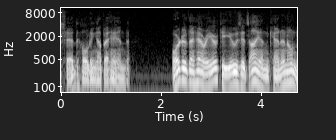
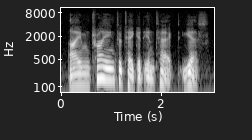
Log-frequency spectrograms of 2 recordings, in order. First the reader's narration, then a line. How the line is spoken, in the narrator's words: Bel Iblis said slowly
